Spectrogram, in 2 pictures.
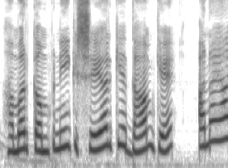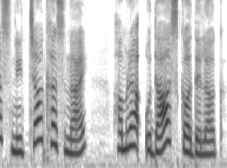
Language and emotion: Maithili, sad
